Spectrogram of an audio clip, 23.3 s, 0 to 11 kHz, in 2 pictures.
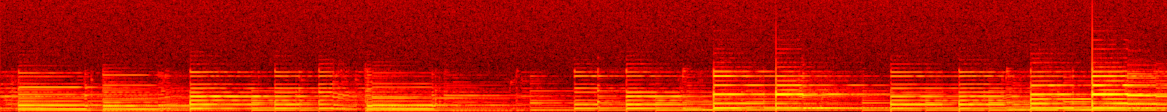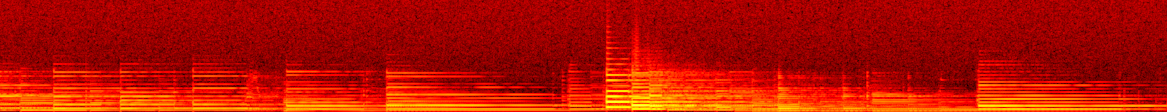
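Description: Guitar through a Peavey Invective 112 combo, captured with an XLR DI and an SM57 in front blended together, playing a series of clean chords and single notes with light echo and reverb, and no talking.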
